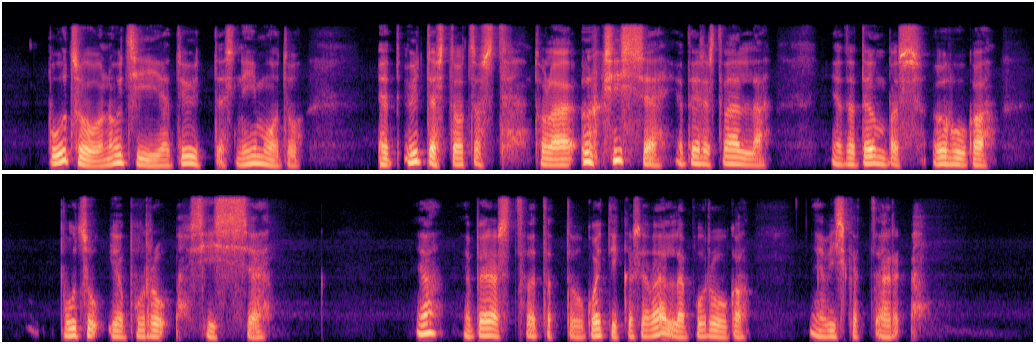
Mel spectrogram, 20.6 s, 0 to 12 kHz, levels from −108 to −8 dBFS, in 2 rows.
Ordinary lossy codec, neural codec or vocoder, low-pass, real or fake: none; none; 7.2 kHz; real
